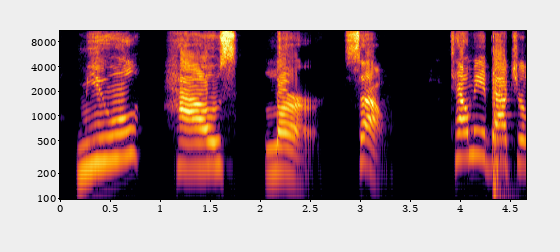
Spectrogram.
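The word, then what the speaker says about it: Mehlhaeusler: last to say her last name simply say mule house lur so tell me about your last name well a German professor said that I mispronounced it when I was working at St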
